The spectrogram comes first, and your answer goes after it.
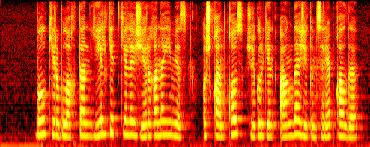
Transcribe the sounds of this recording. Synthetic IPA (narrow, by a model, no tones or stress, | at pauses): bʊlˠkʲʰeɾbʊlˠɑqt̪ɑnje̞lkʲe̞t̪kʲe̞lɪʒe̞ɾʁɑnɑje̞me̞s | ʊʃqɑɴqʰʊzʒ̥ʏɡʲɪɾɡʲe̞nɑŋd̪ɑʒe̞t̪ɪmsɪɾe̞pqʰɑlˠd̪ə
